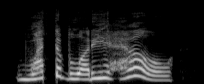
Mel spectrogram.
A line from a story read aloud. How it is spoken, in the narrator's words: the blonde guy shouts, and his voice comes out thick and slurred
